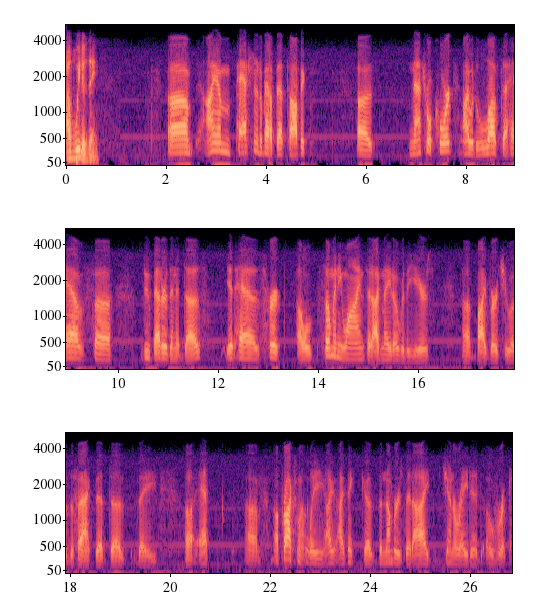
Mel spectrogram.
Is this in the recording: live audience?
no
